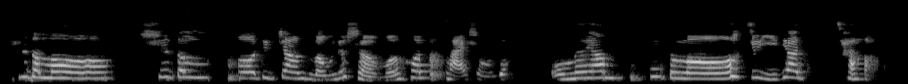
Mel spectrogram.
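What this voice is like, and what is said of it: Imitated heavy Changsha accent. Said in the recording (Chinese): “他他的口音特别重”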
